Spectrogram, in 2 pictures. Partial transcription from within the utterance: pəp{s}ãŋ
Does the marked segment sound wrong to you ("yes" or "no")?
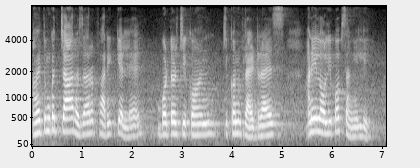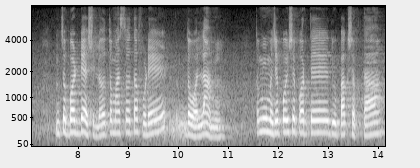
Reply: no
